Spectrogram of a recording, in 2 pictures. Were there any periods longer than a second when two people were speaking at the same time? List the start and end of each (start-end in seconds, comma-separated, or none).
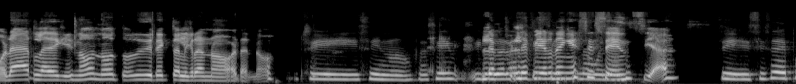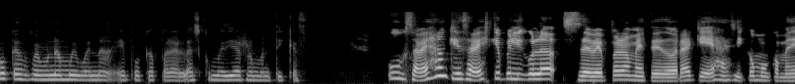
4.8-6.3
